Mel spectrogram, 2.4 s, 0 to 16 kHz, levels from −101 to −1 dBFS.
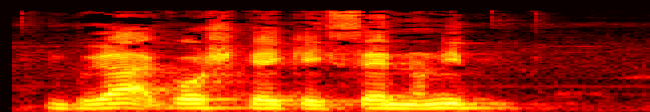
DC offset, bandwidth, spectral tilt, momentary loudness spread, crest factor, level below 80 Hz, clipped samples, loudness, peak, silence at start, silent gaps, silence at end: under 0.1%; 11.5 kHz; -5.5 dB/octave; 5 LU; 16 dB; -58 dBFS; under 0.1%; -20 LUFS; -6 dBFS; 0.15 s; none; 0.55 s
